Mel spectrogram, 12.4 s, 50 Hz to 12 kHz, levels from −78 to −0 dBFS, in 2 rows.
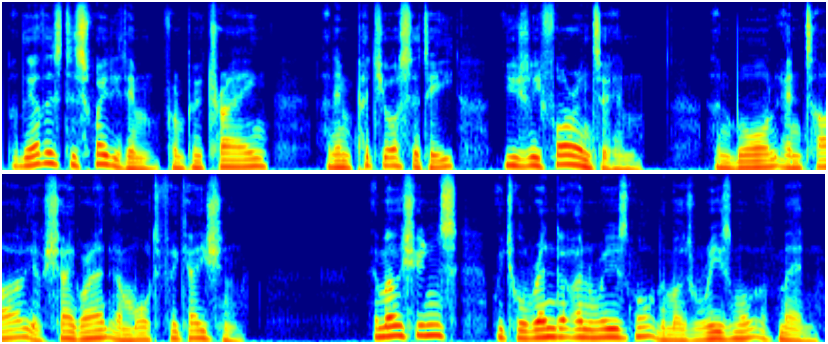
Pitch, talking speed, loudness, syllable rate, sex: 135 Hz, 145 wpm, -17 LUFS, 6.0 syllables/s, male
